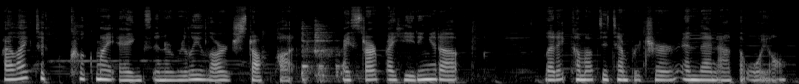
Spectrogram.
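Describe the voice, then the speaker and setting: Lady narrating her cooking vid, mid-pitched, calm and practical, soft music under it. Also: moderate pace. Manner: calm, matter-of-fact, explains step by step. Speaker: frugal cooking vlogger. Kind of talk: voice-over cooking instructions.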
